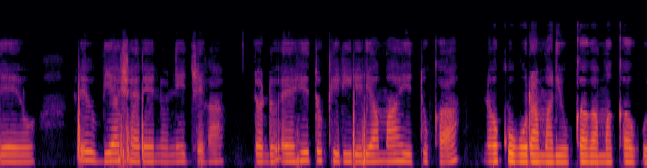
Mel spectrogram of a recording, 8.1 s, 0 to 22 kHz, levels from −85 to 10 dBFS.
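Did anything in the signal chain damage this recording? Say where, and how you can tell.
Yes. At the codec stage, this is low-bitrate audio saved at a high bitrate. Throughout, nothing is present above 12.3 kHz. That cut-off fits a heavily compressed first encoding later rewrapped as a high-bitrate MP3, which cannot restore what was discarded.

At the capture stage, the input was likely switched to a poorer device. From 0.0 to 6.16 s the band stops at 8 kHz, the level sits about 5 dB lower, and a faint noise floor appears well beneath the speech. The sound then opens up with no gap at the change.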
